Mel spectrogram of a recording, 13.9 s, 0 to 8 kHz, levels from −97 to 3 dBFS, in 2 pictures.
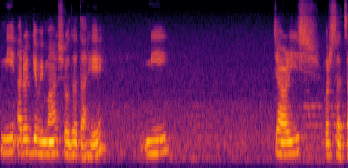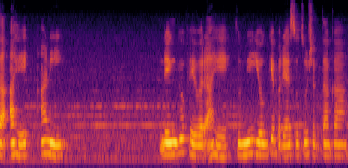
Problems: constant background noise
